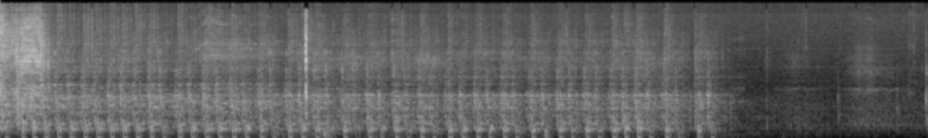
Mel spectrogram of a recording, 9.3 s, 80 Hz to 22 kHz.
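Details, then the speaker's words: 1982 Honda XL250R single, cold, on a little choke, after oil-leak repair and a new battery: steady cranking pulses about three to four per second for seven seconds, reluctant to catch; hard cold start. "It's not liking being cold. There we go."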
